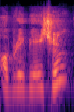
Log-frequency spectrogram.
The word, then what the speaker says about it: abbreviation: 여기 강세 발음을 가져보세요. abbreviation.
